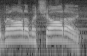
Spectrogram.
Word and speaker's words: Bernardo Machado: Bernardo Machado, which is the correct pronunciation. Once again, I'm still telling you, that's how you pronounce it, because he told me that.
